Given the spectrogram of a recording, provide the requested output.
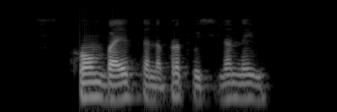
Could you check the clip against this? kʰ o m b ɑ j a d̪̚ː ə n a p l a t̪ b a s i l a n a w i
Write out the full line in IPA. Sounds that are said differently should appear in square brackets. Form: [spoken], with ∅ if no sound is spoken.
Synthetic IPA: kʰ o m b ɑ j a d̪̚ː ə n a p [ɾ] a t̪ [w] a s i l a n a w i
